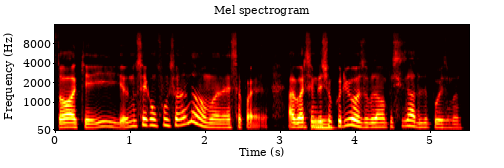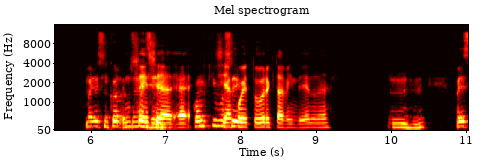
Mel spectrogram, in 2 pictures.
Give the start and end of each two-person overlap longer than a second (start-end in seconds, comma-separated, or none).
6.4-8.0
